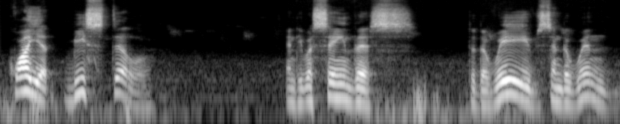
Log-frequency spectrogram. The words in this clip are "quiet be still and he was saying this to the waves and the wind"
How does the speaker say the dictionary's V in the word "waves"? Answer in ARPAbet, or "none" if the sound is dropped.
V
